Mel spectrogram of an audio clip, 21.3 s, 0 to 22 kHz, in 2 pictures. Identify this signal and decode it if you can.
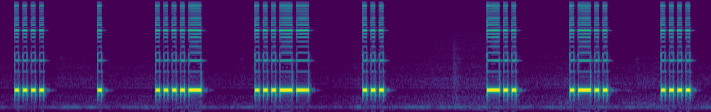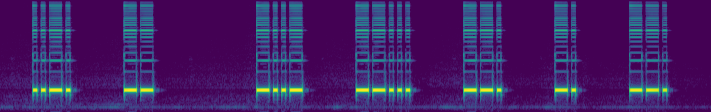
Morse code, heard as a keyed tone, about 19 wpm, spaced as for 8 wpm, 790 Hz. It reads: HE43S DLHFM X7GNG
